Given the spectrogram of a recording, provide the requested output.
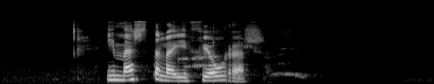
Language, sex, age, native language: Icelandic, female, 40-49, Icelandic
